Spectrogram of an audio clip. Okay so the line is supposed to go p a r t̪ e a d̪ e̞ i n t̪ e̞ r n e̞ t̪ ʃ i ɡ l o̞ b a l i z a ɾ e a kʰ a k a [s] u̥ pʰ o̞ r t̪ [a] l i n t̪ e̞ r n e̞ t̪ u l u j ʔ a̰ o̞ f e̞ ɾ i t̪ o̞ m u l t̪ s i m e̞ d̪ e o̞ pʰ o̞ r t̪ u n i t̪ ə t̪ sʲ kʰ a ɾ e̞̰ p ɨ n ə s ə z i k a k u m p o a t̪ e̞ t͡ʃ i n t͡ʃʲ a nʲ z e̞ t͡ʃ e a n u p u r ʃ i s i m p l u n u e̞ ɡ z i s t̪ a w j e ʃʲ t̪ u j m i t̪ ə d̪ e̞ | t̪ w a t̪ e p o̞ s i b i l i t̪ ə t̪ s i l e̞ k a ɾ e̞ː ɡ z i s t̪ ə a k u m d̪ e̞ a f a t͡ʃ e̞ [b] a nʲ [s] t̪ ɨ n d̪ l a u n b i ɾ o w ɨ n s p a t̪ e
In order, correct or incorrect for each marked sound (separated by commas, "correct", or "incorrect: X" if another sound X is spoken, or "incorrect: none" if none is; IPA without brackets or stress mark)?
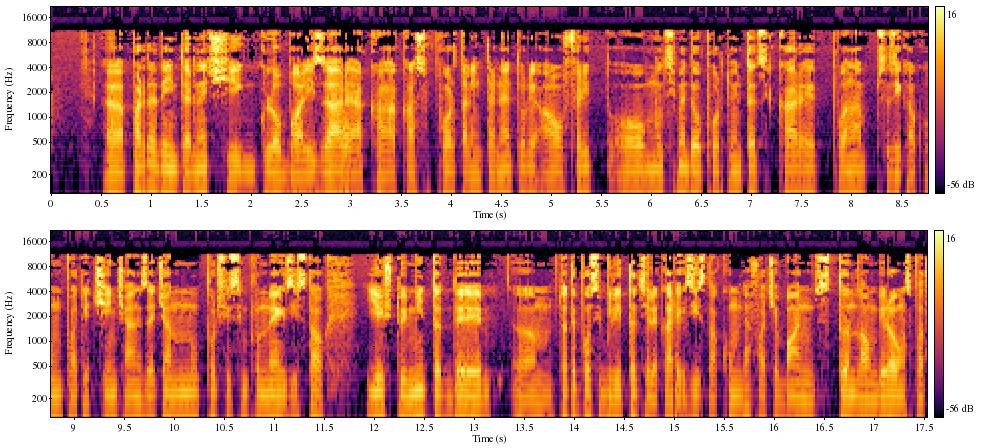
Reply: correct, correct, correct, correct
